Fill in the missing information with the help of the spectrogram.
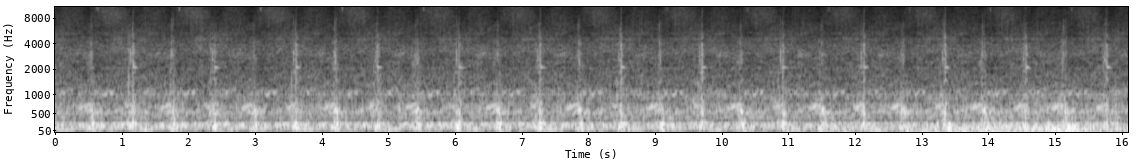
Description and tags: Car Wipers Interior
Interior recording of car wipers.
shield, wipers, wind, car, mobile, auto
